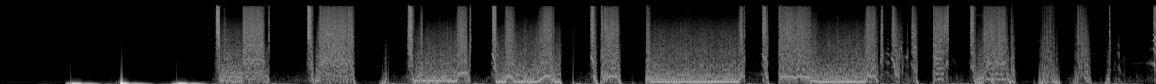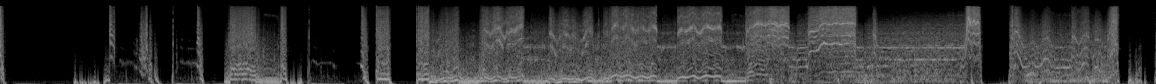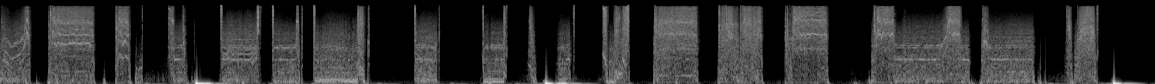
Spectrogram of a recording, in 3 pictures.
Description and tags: Tape noises - sqiggles, slowing down, speeding up, pausing
Tape noises created by speeding up and slowing down cassette tapes and manipulating the pause button.
mechanical, noise, music, tape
